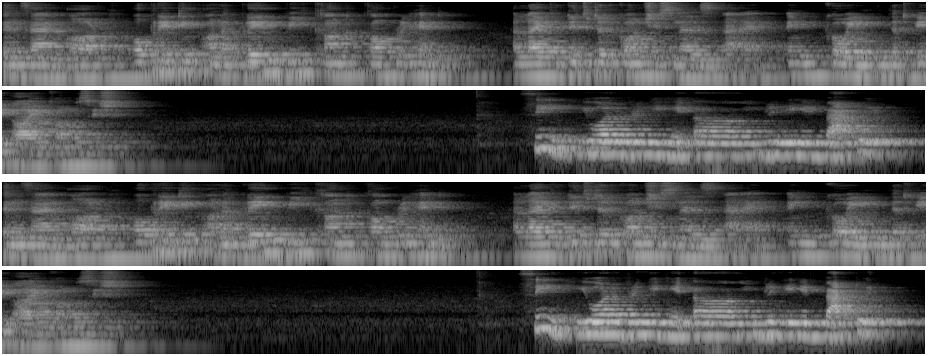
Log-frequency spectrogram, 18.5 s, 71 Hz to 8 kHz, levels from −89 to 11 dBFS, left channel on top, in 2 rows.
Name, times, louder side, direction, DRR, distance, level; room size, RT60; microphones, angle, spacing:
voice 1, 0.0-4.5 5.1-10.4, left 1 dB, 30° left, -1 dB, 0.5 m, -32 dB
voice 2, 14.6-17.9, right 2 dB, 60° right, 2 dB, 0.4 m, -26 dB
3.5 x 2.1 x 3.0 m, 1.4 s
head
